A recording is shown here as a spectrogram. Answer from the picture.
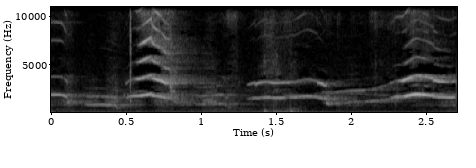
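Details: High squeaks and sliding squeals from a Bernese Mountain Dog puppy just born, several short rising and falling cries in quick succession indoors, with a soft thump in the middle.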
